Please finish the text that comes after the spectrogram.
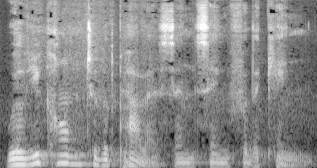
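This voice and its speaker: A man's voice: low voice, wildly swooping pitch, measured pace, vocal fry, warm tone, a little hiss or hum, exaggerated voice. A man voicing a king's dutiful, plain-spoken servant in a storybook, in a matter-of-fact manner. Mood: polite.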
